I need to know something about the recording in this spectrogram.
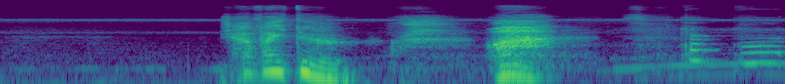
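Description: A young child laughs loudly nearby.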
